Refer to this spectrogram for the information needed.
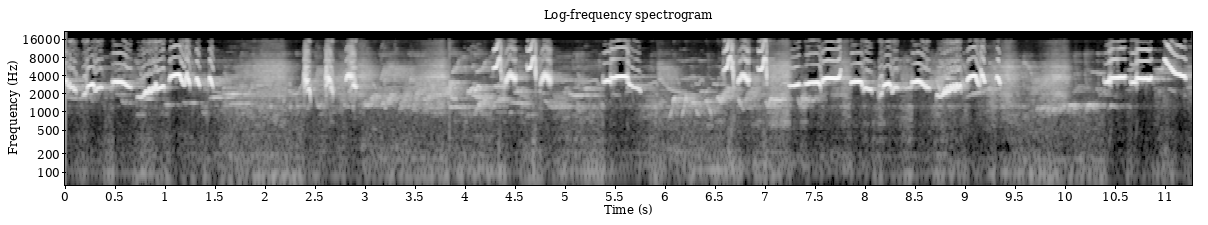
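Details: Oriental magpie-robin song used as a lure to set birds singing: a fast, varied stream of high whistles, sharp upslurred and downslurred notes and short trills, with brief gaps between bursts and faint low murmur beneath.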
